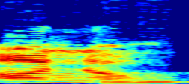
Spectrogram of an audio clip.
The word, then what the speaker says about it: honor: Honor. That H is not pronounced. We call it honor, not honor. Honor.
